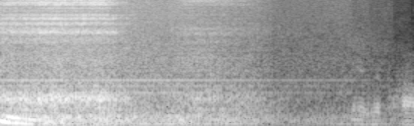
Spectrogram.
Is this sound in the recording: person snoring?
yes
